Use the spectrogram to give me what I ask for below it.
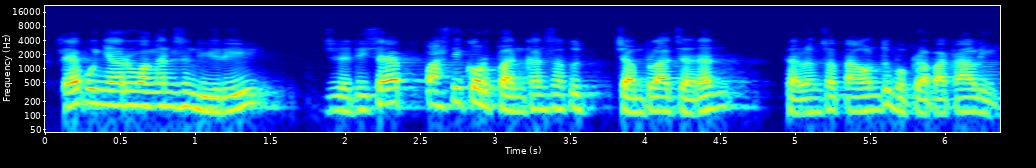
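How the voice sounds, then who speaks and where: A man's voice: mid-range voice, brisk, muffled recording. Man with speech, storytelling teacher. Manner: lively storyteller who often acts out dialogues. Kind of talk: conversational interview storytelling.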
